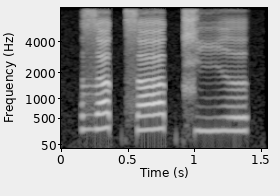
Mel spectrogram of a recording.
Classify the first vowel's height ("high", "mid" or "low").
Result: low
